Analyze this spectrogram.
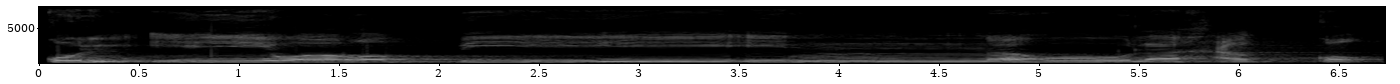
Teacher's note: لحق یہاں پر قاف حروف مستعلیہ میں سے پر پڑھیں گے اور وقف کریں گے تو قلقلہ ہوگا، کیونکہ یہ تنوین سکون سے بدل جائے گا، تو اس طرح سے پڑھیں گے۔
